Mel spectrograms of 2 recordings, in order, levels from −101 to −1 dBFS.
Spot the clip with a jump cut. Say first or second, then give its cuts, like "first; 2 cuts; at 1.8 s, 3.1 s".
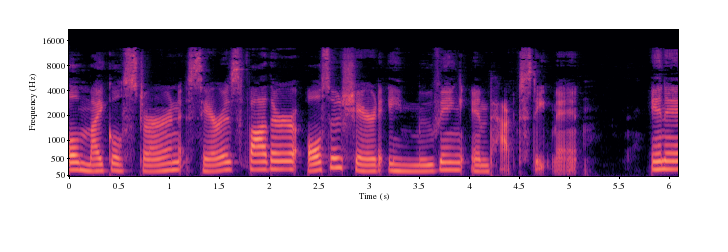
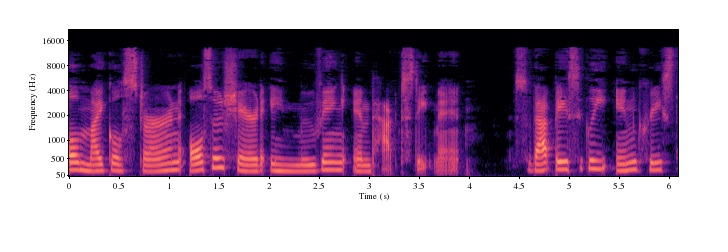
second; 2 cuts; at 1.1 s, 4.4 s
